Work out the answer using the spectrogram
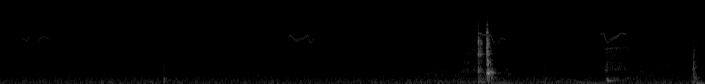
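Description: Faint birds chirping in short calls, with a sharp knock or click about five seconds in and a smaller one near the end.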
